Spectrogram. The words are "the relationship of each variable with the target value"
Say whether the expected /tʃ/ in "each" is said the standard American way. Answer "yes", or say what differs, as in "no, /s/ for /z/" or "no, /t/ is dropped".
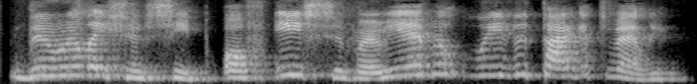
no, /ʃ/ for /tʃ/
